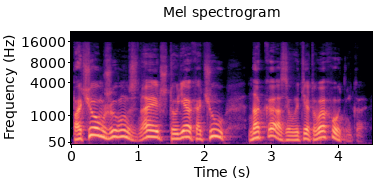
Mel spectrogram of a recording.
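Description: Man voicing a stern father, measured, husky, storybook reading. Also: a little high, very animated, a little mellow.

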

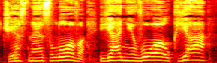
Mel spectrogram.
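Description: A woman's voice: on the low side, fairly even intonation, slow, a bit bright. A woman doing a bewildered stammering little donkey. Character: timid gentle male donkey, turned wolf in a dream.

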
